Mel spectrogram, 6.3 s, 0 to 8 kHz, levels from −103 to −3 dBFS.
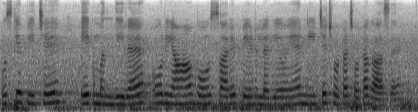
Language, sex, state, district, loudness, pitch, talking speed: Hindi, female, Uttar Pradesh, Shamli, -16 LUFS, 210 Hz, 170 wpm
